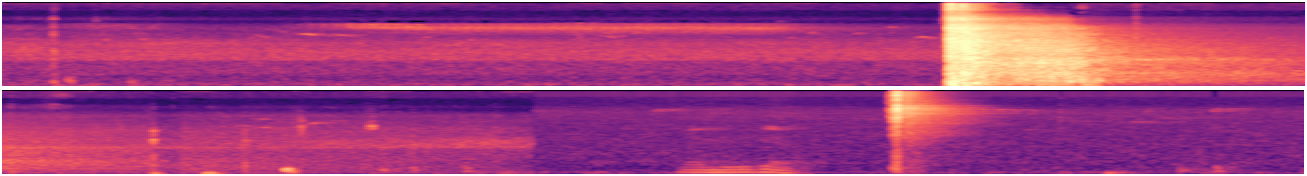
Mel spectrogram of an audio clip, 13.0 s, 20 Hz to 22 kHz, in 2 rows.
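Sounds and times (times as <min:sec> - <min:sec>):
pistol shot echoing: 0:04.8 - 0:06.7.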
